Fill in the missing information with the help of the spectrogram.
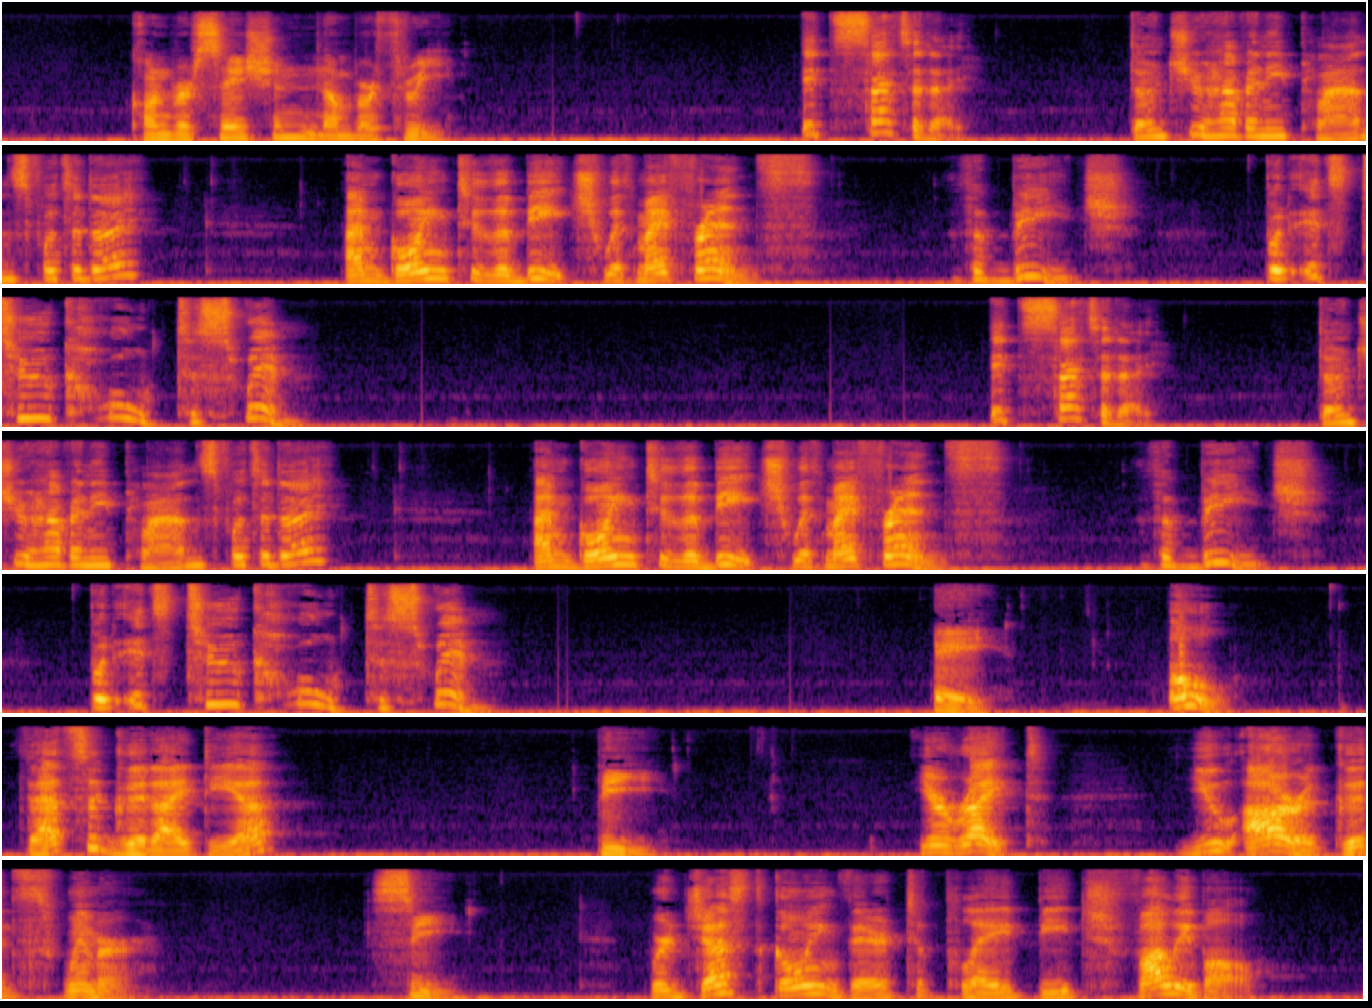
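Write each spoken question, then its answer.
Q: The beach? But it's too cold to swim.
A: C: We're just going there to play beach volleyball.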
